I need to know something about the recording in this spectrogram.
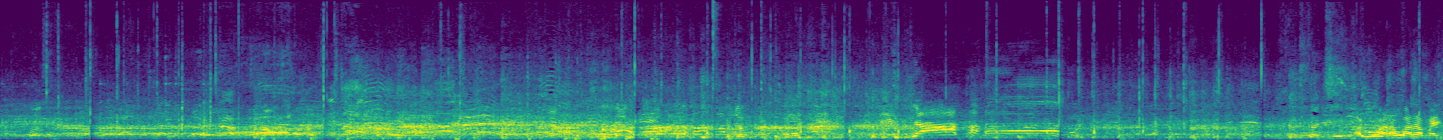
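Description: Several people talking at once in overlapping, indistinct chatter, with a short held tone about ten seconds in.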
